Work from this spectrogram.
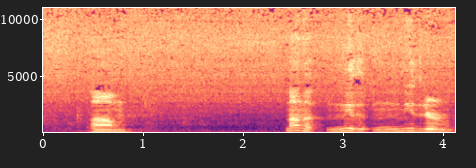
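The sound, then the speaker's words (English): Hot dogs sizzle in a pan on a stove with a steady, high, airy hiss that runs throughout, while a person talks over it at intervals. “It is 10:15 at night, cooking hot dogs on the stove with no buns.”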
